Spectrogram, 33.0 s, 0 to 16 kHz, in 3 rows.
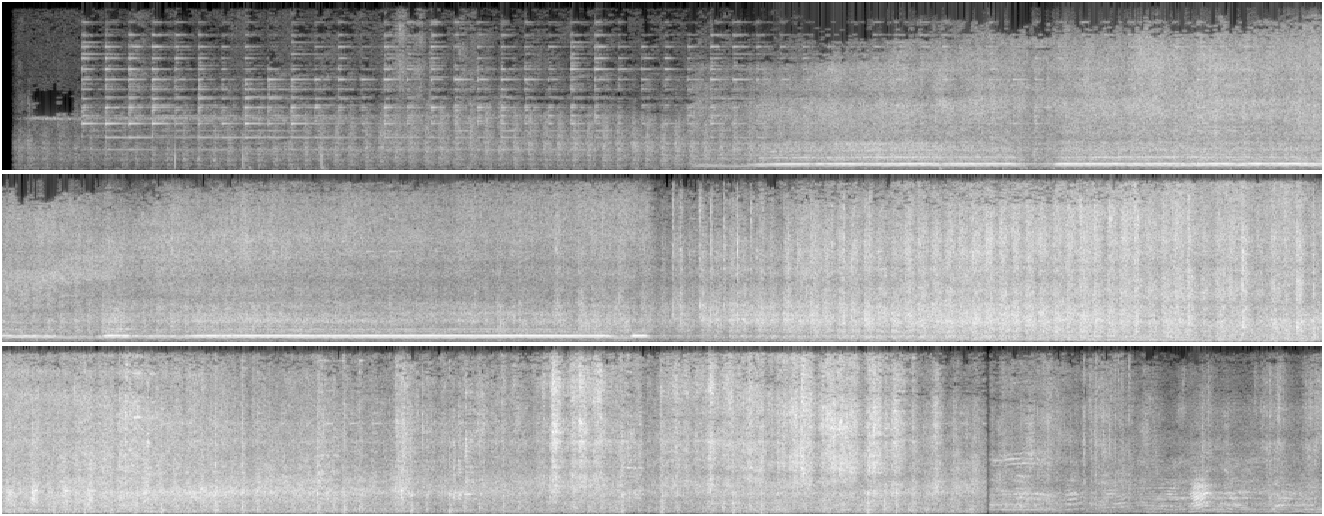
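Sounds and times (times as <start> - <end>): train noise: 0.1 - 33.0
steam locomotive whistle: 5.7 - 16.6.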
